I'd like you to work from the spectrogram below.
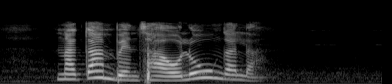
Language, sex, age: Tsonga, female, 21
